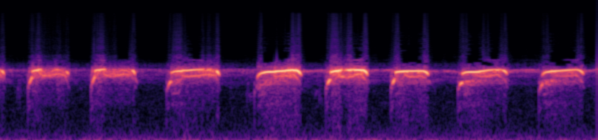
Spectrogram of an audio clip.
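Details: Osprey young screaming for food after spotting a parent, having flown from a dead tree into the nest: about nine drawn-out, high whistled screams, some slightly slurred, repeated at a brisk, uneven pace.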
